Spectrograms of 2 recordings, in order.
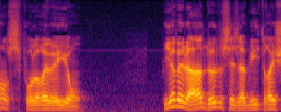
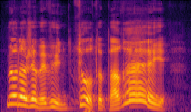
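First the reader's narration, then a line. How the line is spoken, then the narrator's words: Exclaiming. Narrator (French): s'écria-t-elle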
